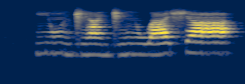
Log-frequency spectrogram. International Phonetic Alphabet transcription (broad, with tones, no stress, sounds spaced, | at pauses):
j ũ˨ d͡ʒ ã˨ d͡ʒ ĩ˨ w a˨˦ ʃ a˦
